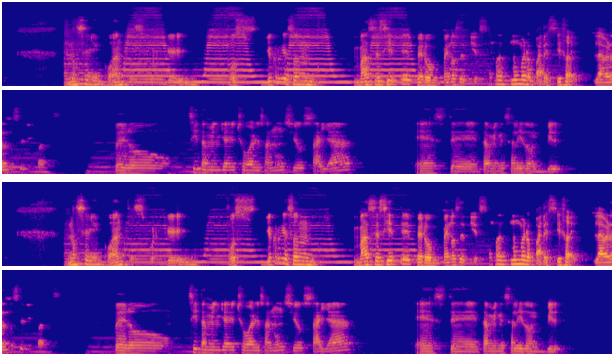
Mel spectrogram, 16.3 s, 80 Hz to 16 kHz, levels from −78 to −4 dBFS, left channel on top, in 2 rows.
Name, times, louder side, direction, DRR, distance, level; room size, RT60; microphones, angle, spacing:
voice 1, 0.2-2.6 3.0-4.2 4.7-8.7 9.6-10.4 10.6-12.8 13.6-15.5, right 3 dB, 25° right, 10 dB, 0.3 m, -28 dB
sound 1, 0.8-6.7 7.1-7.7 8.2-8.8 9.3-9.9 10.4-11.0 11.5-12.0, left 5 dB, 90° left, 0.4 m, -35 dB
3.9 x 2.8 x 4.3 m, 0.35 s
head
